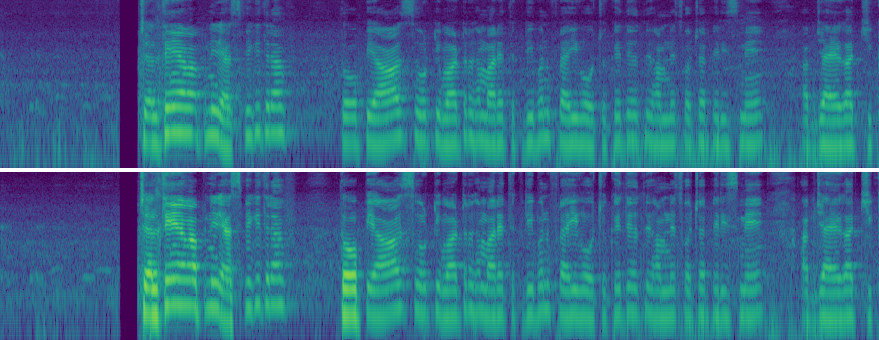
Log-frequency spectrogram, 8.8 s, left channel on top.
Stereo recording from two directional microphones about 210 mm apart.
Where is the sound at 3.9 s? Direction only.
45° right (ahead or behind).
